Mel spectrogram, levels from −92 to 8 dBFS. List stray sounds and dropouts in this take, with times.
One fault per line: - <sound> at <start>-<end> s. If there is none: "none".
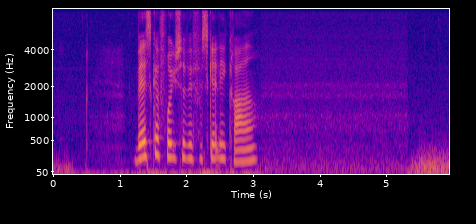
none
